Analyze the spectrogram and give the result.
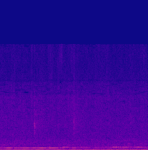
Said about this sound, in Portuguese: Assim como agora onde eu estou, cai uma chuva intensa do céu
